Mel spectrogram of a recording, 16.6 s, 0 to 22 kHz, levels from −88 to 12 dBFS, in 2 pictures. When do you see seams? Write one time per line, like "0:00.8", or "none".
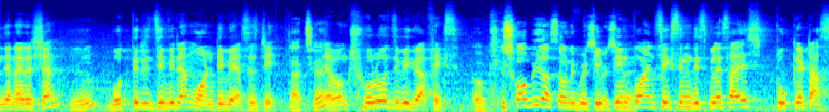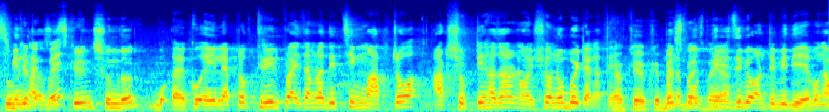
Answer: none

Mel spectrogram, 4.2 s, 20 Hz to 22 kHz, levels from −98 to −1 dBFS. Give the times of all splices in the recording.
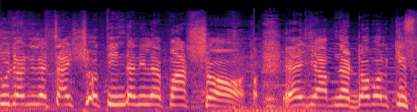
0:02.6

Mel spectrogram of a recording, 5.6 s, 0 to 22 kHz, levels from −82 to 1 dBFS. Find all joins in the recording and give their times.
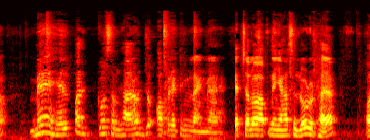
0:03.6

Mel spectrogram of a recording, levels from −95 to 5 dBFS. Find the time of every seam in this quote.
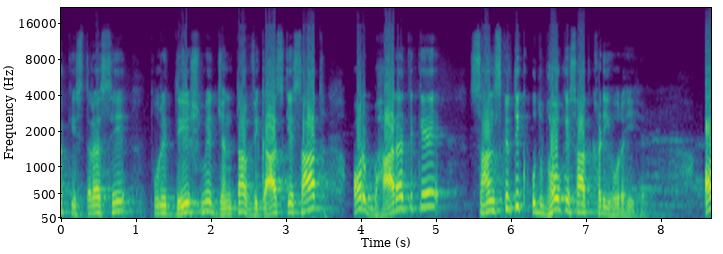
none

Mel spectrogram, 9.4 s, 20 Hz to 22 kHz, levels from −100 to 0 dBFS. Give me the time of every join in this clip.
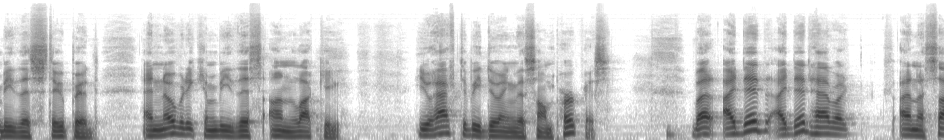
none

